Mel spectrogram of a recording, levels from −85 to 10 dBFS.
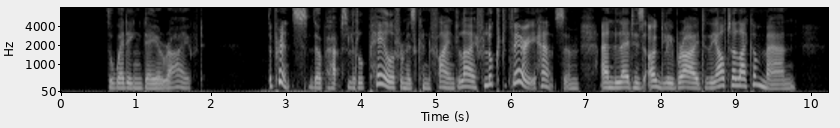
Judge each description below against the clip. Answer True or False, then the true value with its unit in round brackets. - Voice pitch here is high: False (180 Hz)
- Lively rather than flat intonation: False (4.8 semitones)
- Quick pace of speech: False (170 wpm)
